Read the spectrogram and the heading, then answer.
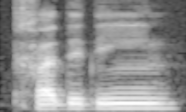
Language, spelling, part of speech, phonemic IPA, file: Navajo, tádídíín, noun, /tʰɑ́tɪ́tíːn/, Nv-tádídíín.ogg
- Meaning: corn pollen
